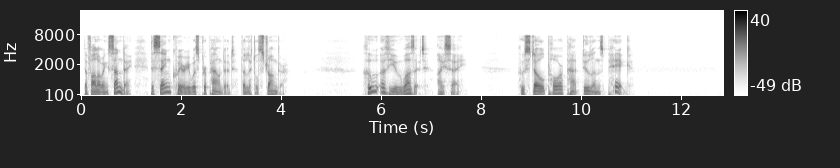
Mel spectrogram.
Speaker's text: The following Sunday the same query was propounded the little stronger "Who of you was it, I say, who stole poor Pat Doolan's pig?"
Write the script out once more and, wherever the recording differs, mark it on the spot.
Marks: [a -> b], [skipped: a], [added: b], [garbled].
The following Sunday the same query was propounded the little stronger "Who of you was it, I say, who stole poor Pat Doolan's pig?"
